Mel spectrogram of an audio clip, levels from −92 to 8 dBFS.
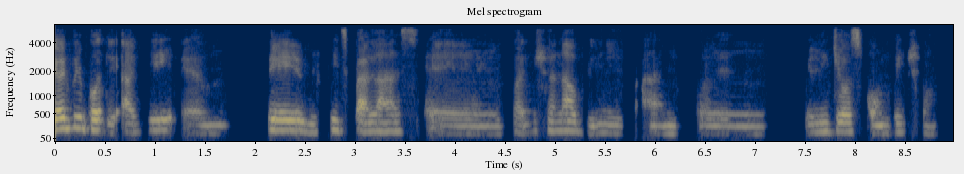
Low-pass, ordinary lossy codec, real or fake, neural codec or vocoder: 5.4 kHz; none; fake; codec, 24 kHz, 1.5 kbps, HILCodec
